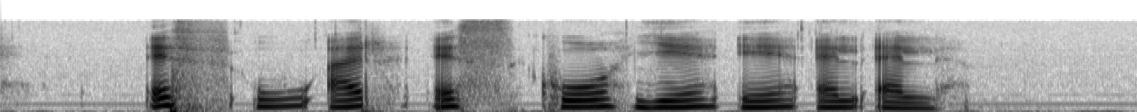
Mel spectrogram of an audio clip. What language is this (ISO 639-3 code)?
nor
